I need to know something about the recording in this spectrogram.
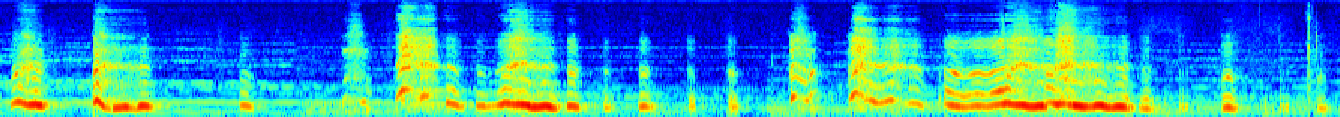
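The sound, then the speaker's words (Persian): A girl cries and sobs in a run of halting, wavering vocal bursts broken by short catches of breath, with no clear words. “خیلی خوب، هر چقدر خواستی گریه کن تا راحت بشی، بعدش هم سعی کن بخوابی، باشه هایدی؟”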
